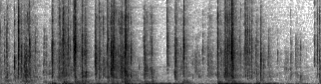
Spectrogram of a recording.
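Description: Dense two-handed fingertip typing on a black plastic full-size computer keyboard produces a rapid, uneven stream of bright, crisp key taps. Each tap decays almost instantly, with faint low thumps beneath the clicks.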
